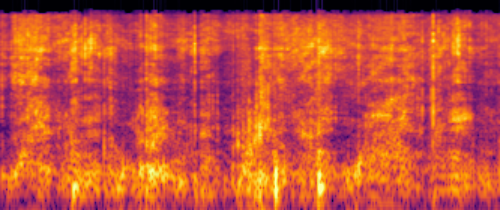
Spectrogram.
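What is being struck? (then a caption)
Small cardstock tag scratched with fingernails. A small, thin, flat printed cardstock bottle tag for Giarola Grappa Oro is held in the hand and scratched with medium-length natural nails. The result is a steady, rough, papery scraping with a low rumbling body and a bright hiss, broken by a few sharp clicks.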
